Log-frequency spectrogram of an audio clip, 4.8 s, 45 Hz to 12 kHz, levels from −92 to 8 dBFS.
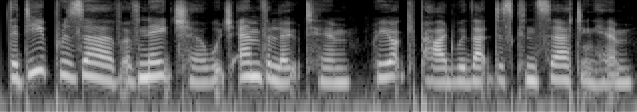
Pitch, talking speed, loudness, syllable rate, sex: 230 Hz, 150 wpm, -19 LUFS, 5.6 syllables/s, female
